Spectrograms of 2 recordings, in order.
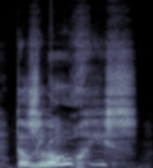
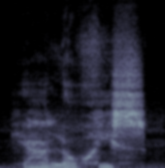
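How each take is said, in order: First: High, loud jubilant agreement; delighted squeal of agreement; joyful cry. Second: Soft, slow, nearly whispered; hushed, hesitant reply; subdued agreement. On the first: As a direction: exclaim it, thrilled. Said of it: "een verheugd stompje". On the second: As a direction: agree quietly, a little unsure. Girl left waiting, slightly worried. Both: A narrator's reading.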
